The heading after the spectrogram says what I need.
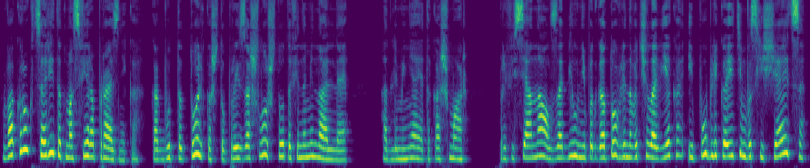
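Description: A woman's voice: fairly high pitch, moderate pace. Woman narrating a tense story. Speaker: audiobook narrator. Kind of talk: first-person audiobook narration.

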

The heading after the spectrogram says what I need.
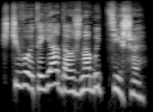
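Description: A woman's voice: medium pitch, animated, a little fast, no echo, studio quality, close to an everyday voice. Woman reading as a tense, defiant young wife.

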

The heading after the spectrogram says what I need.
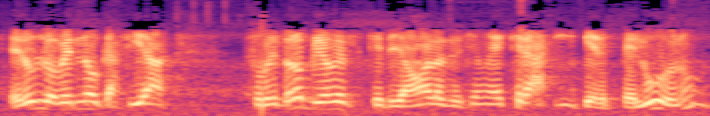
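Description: Fast husky man, tinny phone sound. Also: fairly high pitch. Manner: enthusiastic, rambling, keeps tagging "¿no?". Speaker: comics reviewer on a radio show. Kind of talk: casual radio chat. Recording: tinny phone-like radio audio.

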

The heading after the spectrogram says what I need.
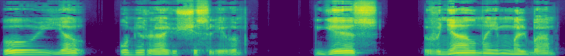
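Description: A man voicing a dying young warrior who speaks faintly and slowly, his words fading. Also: fairly low pitch, sing-song, warm tone, dry recording, clean studio sound, heavily acted. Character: dying young male warrior, weak and tender.

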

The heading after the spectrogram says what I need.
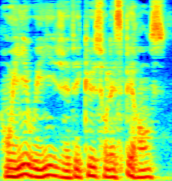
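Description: A man's voice: medium pitch, measured pace, warm tone, breathy edge. A man reading the lines of a despairing young nobleman, speaking firmly and reproachfully. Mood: bitter. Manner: firm and reproachful.

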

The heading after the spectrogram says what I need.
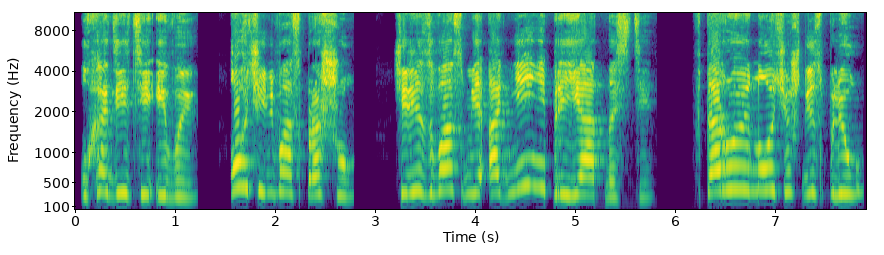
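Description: A woman voicing an anxious, fretful young woman in an audiobook, speaking high and flustered. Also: slow pace, a bit bright, heavily acted. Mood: fretful, pleading. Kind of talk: audiobook character voice.

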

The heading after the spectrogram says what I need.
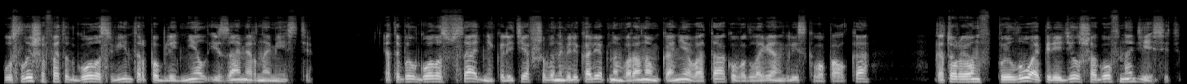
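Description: A man narrating a historical adventure audiobook in an expressive, dramatic manner. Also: on the low side, brisk, no echo, studio quality. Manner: expressive, shifting to voice the characters.

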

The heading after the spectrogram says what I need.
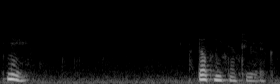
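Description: In a noisy, dull, lo-fi old radio recording, an actress voices a guarded, evasive teenage girl in a radio drama. She speaks slowly in a husky mid-range voice, giving hesitant, defensive answers.

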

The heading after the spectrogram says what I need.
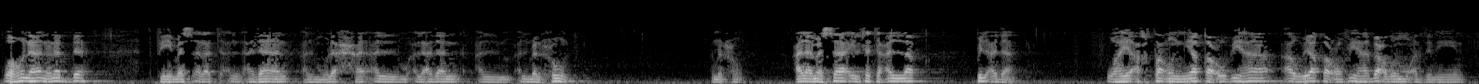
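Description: A man teaching as a sheikh in a lecture. He asks his students questions and answers them himself, and he chants the example phrases slowly. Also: medium pitch, fairly even intonation, dull audio. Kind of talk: classroom lecture on errors in the call to prayer.

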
